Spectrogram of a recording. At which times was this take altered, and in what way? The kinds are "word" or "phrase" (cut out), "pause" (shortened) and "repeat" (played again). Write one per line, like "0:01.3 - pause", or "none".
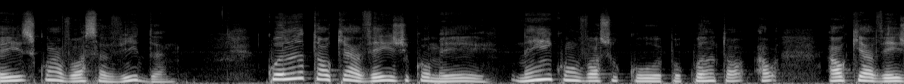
none

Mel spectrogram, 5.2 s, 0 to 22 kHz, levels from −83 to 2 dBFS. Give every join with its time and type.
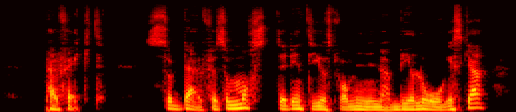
none

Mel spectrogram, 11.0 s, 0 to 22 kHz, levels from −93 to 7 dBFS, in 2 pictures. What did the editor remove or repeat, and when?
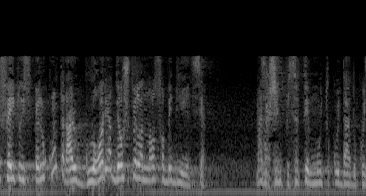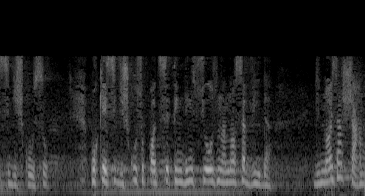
none

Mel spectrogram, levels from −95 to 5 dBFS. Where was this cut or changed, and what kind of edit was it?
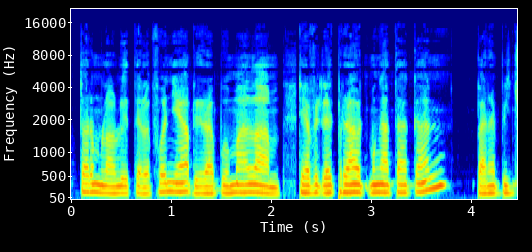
0:01.2 - word
0:02.6 - word

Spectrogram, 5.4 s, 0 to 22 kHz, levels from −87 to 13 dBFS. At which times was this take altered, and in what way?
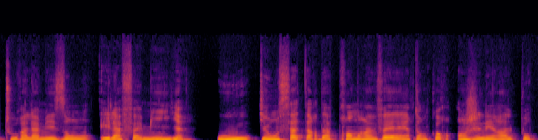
0:02.6 - word
0:04.1 - word

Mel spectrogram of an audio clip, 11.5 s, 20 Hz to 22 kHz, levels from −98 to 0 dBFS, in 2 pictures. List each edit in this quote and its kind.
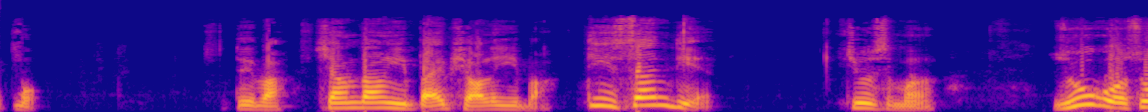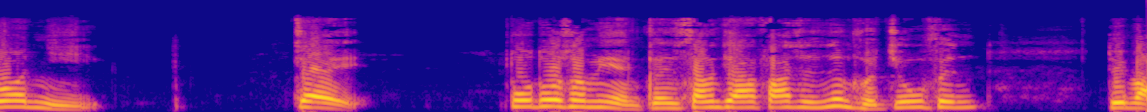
0:02.8 - pause

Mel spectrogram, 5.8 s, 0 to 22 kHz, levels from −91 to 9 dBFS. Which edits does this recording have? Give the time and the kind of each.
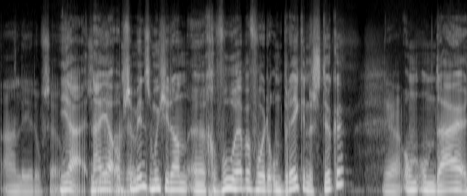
none

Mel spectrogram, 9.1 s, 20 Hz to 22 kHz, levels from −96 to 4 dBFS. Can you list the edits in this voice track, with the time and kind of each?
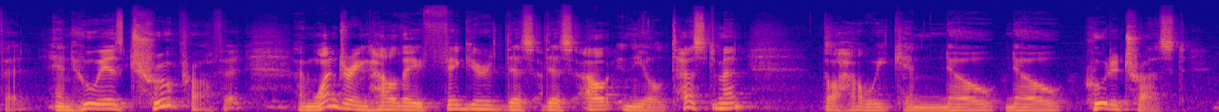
0:00.9 - word
0:02.2 - pause
0:04.1 - repeat
0:06.2 - word
0:07.5 - repeat

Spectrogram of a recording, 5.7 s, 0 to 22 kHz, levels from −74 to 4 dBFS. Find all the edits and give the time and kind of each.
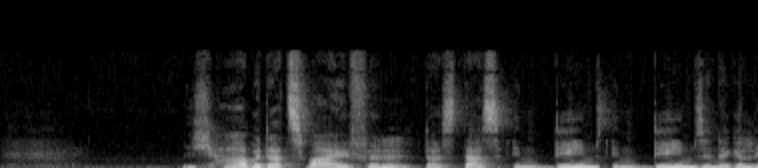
0:04.5 - repeat

